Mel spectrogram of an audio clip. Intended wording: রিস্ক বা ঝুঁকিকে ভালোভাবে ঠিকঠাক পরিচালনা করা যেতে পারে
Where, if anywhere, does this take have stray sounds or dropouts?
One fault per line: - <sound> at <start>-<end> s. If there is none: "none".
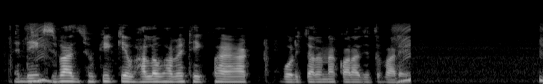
none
